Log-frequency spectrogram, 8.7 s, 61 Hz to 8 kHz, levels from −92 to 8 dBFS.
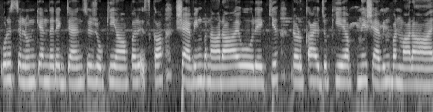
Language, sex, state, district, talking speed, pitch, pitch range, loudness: Hindi, female, Bihar, Madhepura, 195 wpm, 230 Hz, 220-235 Hz, -13 LUFS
